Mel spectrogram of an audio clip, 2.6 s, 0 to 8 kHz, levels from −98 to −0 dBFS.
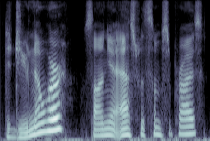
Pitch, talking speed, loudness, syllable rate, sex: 145 Hz, 205 wpm, -19 LUFS, 5.8 syllables/s, male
